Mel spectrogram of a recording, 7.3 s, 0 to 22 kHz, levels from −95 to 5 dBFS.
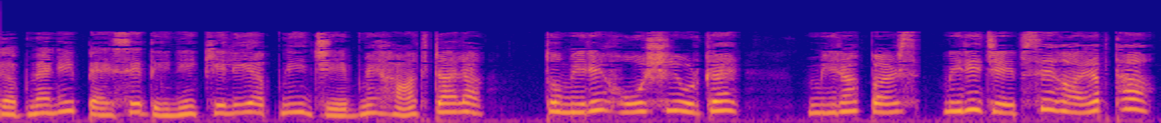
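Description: Speech, and the whole thing carries plainly audible AAC compression damage, likely from AAC-LC running at a low bitrate, something around 32 kbps. There's nothing above about 8.5 kHz, so it sounds dull and closed-in. The encoder is quantising the spectrum hard against its hearing model, which leaves gaps or substitute noise and smearing in the upper bands. You get that fizzy, warbling edge on sibilants and sustained sounds from start to finish.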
